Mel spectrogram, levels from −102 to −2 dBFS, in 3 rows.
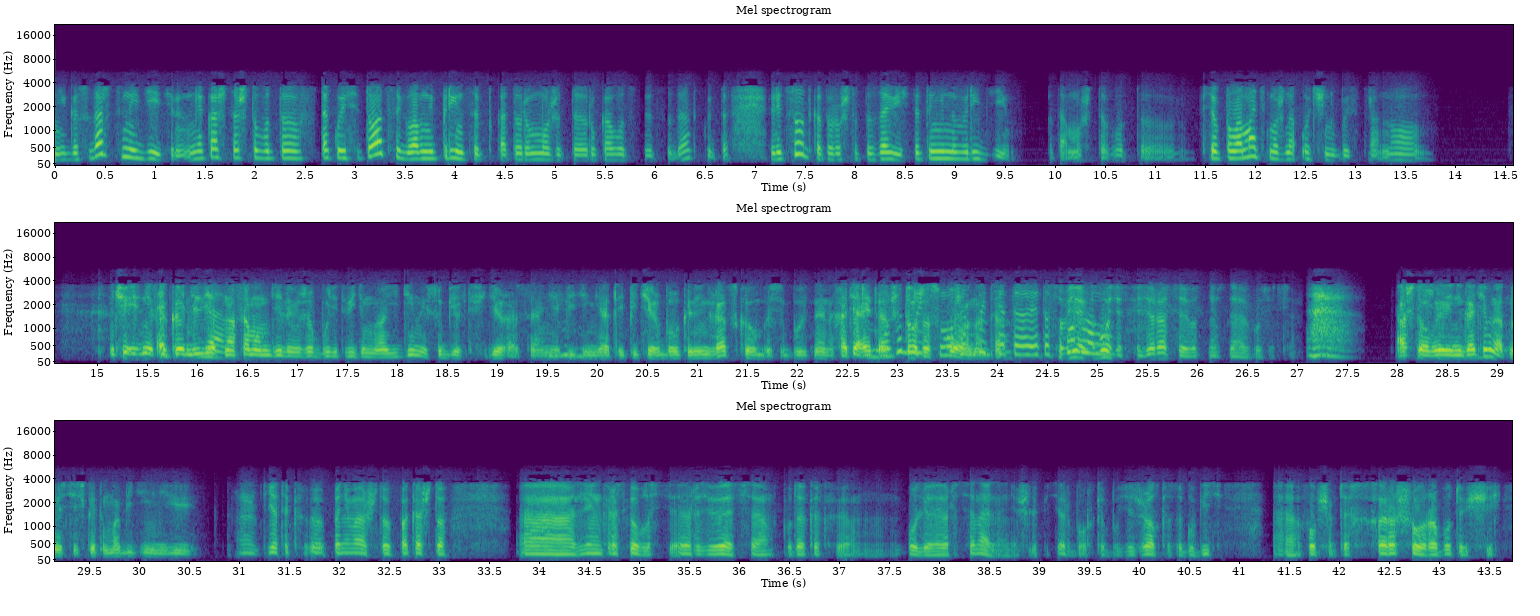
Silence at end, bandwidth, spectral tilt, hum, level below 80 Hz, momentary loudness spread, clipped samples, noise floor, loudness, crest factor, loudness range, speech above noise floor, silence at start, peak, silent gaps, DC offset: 0.15 s; 5 kHz; -9 dB/octave; none; -82 dBFS; 16 LU; under 0.1%; -86 dBFS; -27 LUFS; 20 dB; 7 LU; 59 dB; 0 s; -8 dBFS; none; under 0.1%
